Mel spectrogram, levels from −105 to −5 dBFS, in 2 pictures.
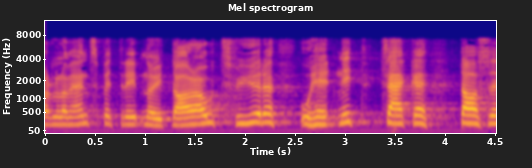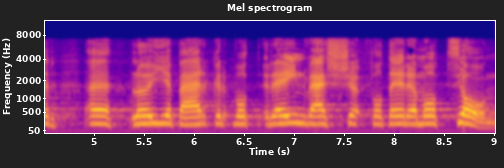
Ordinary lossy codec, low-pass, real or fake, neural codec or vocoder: none; 7.2 kHz; real; none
